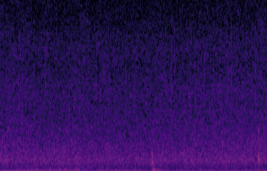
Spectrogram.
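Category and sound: nature, steady rain falling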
